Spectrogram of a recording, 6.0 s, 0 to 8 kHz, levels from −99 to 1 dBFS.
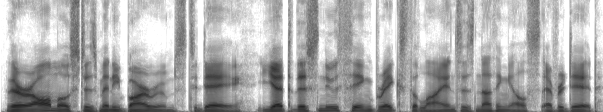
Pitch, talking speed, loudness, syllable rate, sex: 95 Hz, 210 wpm, -20 LUFS, 5.1 syllables/s, male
